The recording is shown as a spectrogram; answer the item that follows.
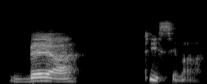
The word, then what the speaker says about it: beatissima: Seeing this word, English speakers are liable first pronunciation of that word to say beat. Beatissima. No, that ain't it.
